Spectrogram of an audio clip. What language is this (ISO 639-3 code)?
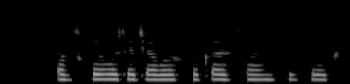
pus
